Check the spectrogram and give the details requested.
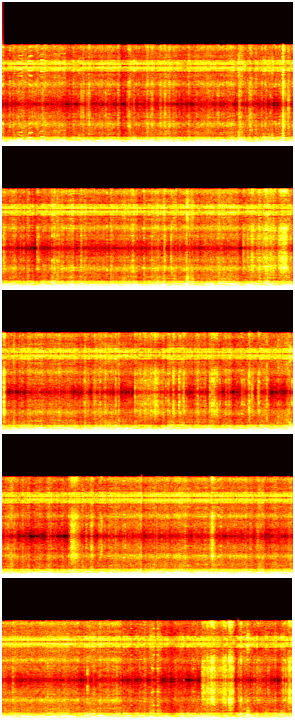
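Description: In-cabin sound of a Ford Mustang GTS rally car driving at speed: a loud engine under load, its pitch rising and falling with the revs, over steady road and tyre noise.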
